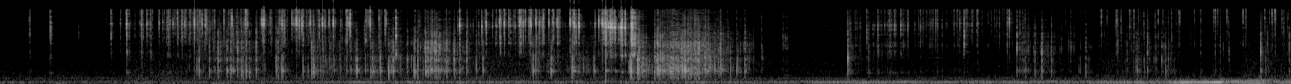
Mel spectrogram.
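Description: A utility knife blade crunches cubes off a white, embossed, hand-sized bar of solid dry soap scored in a grid and held in the hand. Dense, bright, dry crackling and crisp snapping clicks build to loud bursts through the middle. The sound then eases into softer, quieter crumbling toward the end.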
